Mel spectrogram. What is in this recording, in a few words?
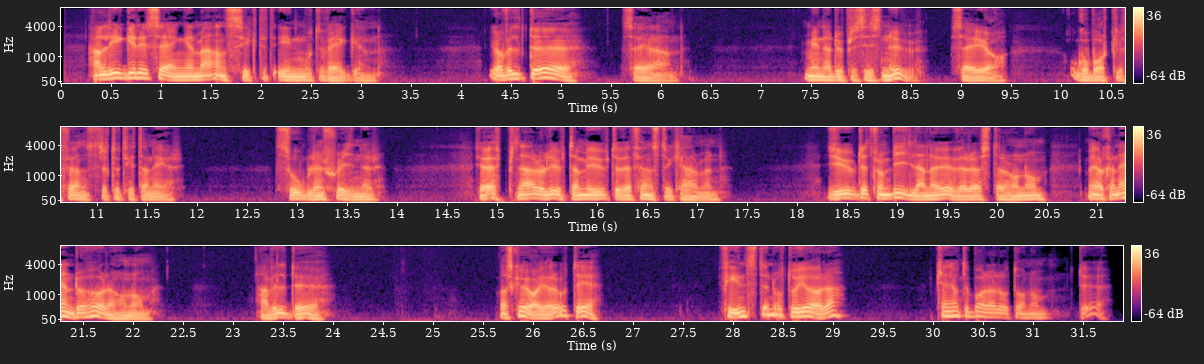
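Swedish audiobook male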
